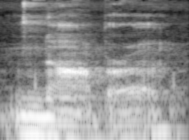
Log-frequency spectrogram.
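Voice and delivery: ordinary talk, nothing marked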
